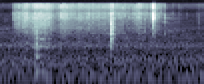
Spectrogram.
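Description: Soft handling noises: a brief rustle early on, then two sharp clicks about a second apart, as food containers are handled.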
